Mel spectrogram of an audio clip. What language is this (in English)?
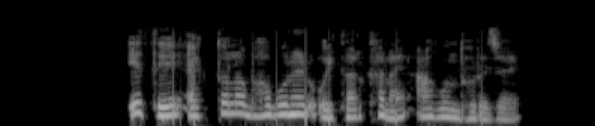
Bangla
